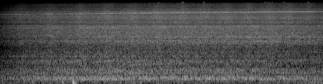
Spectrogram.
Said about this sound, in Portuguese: Nós vamos entrar agora nesse helicóptero da Receita Federal para acompanhar um dia da Operação Crampus, no combate ao contrabando aqui no centro de São Paulo.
